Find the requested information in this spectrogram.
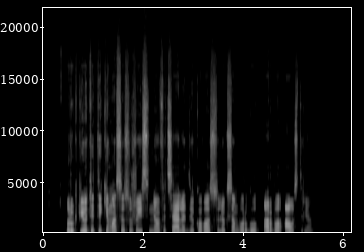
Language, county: Lithuanian, Kaunas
